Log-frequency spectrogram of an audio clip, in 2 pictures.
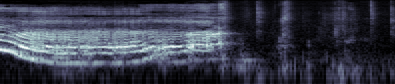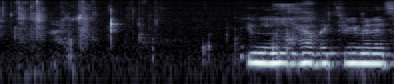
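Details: Immi, a pug soaking in medicated Malaseb shampoo for skin allergies, voices her anger at waiting while wet. A loud two-second whine arcs upward and falls away, followed by quiet shuffling, then a woman's voice speaking to her.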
